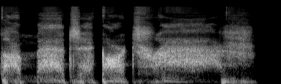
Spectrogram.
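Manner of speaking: slow, drawn-out, ASMR-style whisper. Giving the Magic an ASMR-style message, whispered. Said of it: "So I whisper it just, just one more time".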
